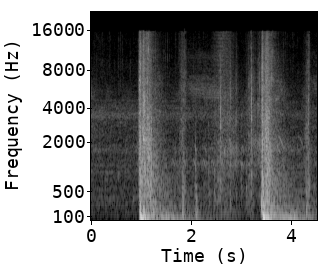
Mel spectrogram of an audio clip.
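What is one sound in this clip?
A bowstring twangs sharply as an arrow is loosed.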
